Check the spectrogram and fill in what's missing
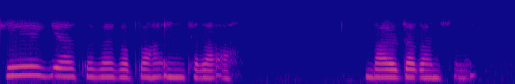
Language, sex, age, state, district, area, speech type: Santali, female, 18-30, West Bengal, Purba Bardhaman, rural, conversation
